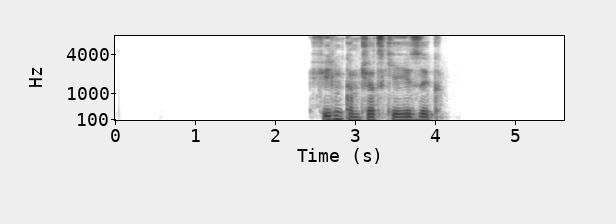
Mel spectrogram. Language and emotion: Russian, neutral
